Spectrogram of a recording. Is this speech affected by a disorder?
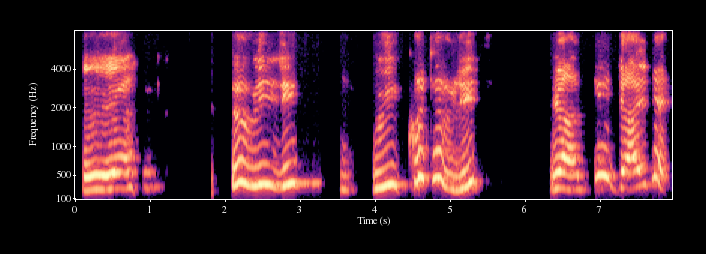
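Yes: cerebral palsy.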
